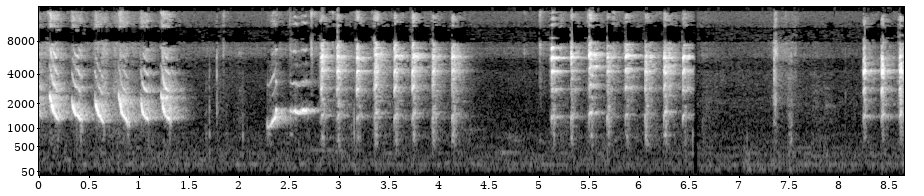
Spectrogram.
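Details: Cockatiel calling with runs of fast, dry, evenly spaced pulsed notes, a short rising whistle, and a sequence of descending chirps at the start; quiet gaps separate the bursts.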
